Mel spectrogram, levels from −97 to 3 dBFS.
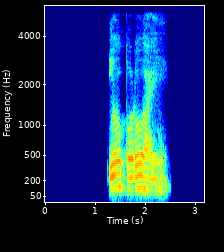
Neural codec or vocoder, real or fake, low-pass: codec, 44.1 kHz, 2.6 kbps, DAC; fake; 5.4 kHz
